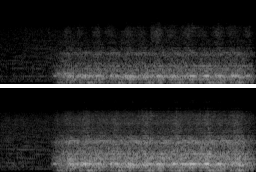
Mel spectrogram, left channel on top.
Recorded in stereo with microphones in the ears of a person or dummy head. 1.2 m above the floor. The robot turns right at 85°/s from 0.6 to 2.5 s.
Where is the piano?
I don't hear a piano.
